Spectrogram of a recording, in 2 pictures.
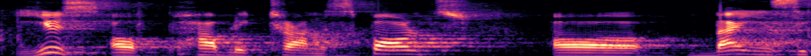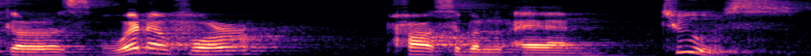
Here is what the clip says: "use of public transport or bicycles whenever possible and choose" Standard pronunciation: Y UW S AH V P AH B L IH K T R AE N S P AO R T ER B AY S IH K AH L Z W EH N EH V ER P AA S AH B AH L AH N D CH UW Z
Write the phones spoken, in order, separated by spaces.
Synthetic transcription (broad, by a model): Y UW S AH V P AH B L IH K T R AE N S P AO R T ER B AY S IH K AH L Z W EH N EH F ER P AA S AH B AH L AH N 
